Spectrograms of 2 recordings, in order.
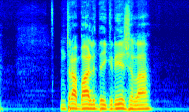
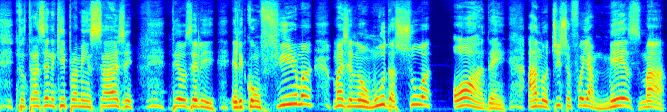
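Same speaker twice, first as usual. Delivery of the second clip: raised-pitch, emphatic sermon delivery; fervent preaching; 5 semitones higher than usual. Real, not acted. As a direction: drive the message home to the congregation, pitch held high. Preaches the message to the congregation. (pregação fervorosa e enfática)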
